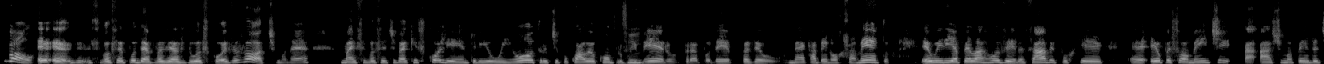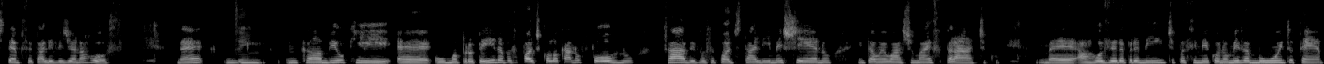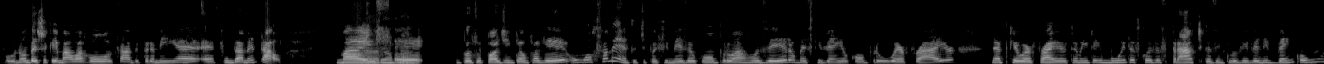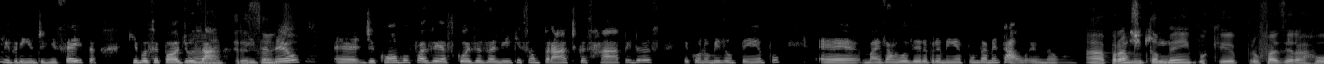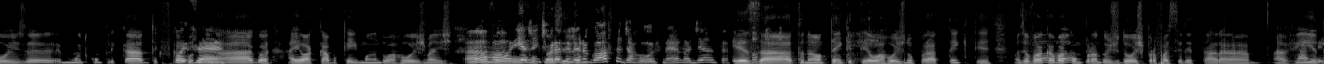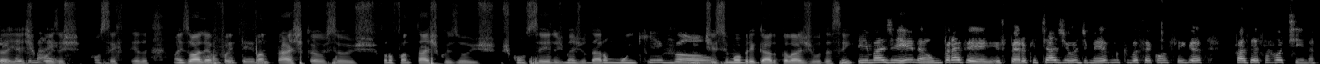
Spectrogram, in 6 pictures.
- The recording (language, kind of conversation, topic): Portuguese, advice, Como você lida com a falta de tempo para preparar refeições saudáveis durante a semana?
- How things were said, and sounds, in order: tapping; laugh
